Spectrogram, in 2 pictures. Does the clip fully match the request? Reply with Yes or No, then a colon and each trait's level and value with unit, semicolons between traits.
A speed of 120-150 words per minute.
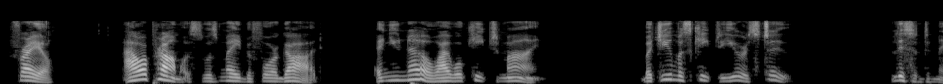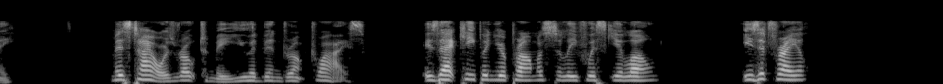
Yes: average, 145 wpm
